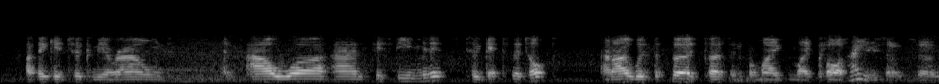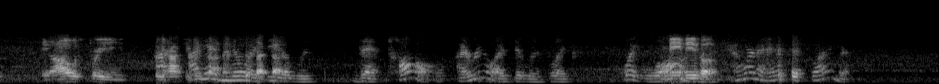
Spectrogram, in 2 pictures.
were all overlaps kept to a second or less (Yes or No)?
No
